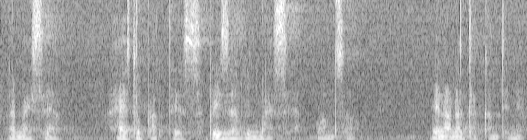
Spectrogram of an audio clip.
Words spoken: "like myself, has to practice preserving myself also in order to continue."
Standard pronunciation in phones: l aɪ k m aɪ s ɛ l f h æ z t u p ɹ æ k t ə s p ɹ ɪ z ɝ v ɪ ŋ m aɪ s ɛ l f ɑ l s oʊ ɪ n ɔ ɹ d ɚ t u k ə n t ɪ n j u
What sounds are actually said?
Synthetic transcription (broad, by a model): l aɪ m aɪ s ɛ l f h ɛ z t u p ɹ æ k t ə s p ɹ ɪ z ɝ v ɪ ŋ m aɪ s ɛ l f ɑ n s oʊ ɪ n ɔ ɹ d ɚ t u k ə n t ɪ n j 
